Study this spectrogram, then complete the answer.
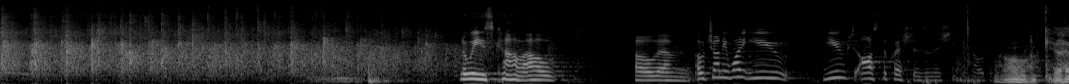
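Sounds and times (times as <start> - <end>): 
crowd applauding: 0.0 - 5.1
speech: 4.6 - 5.6, 6.4 - 10.6.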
